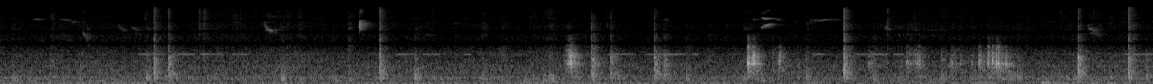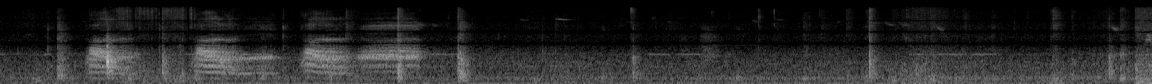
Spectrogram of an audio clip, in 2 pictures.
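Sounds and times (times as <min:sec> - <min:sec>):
sparrows chirping: 0:00.3 - 0:01.6, 0:02.6 - 0:02.8, 0:10.8 - 0:11.2, 0:12.4 - 0:18.0, 0:20.3 - 0:21.2, 0:22.6 - 0:23.0
harsh drawn-out bird calls: 0:12.4 - 0:17.7.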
